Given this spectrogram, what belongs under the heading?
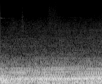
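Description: Pontiac G8 engine pulling in sixth gear under added throttle, a steady, close low drone with a constant tone and no voices over it.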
